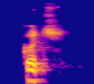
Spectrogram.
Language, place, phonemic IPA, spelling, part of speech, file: Hindi, Delhi, /kʊt͡ʃʰ/, कुछ, pronoun / determiner / adverb, LL-Q1568 (hin)-कुछ.wav
- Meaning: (pronoun) 1. something (inanimate singular) 2. something (inanimate singular): nothing, not anything 3. a little, a bit; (determiner) some, much, a bit of (with uncountable nouns)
